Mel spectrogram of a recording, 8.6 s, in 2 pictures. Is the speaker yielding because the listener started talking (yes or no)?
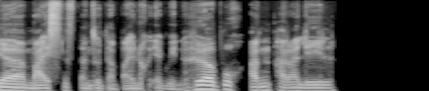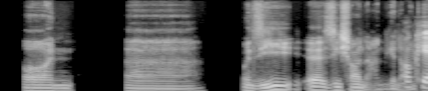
yes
